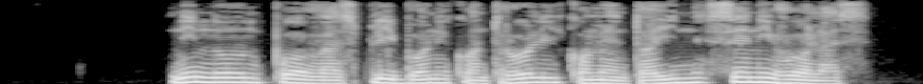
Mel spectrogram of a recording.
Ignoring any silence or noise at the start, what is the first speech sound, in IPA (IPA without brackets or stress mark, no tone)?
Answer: n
